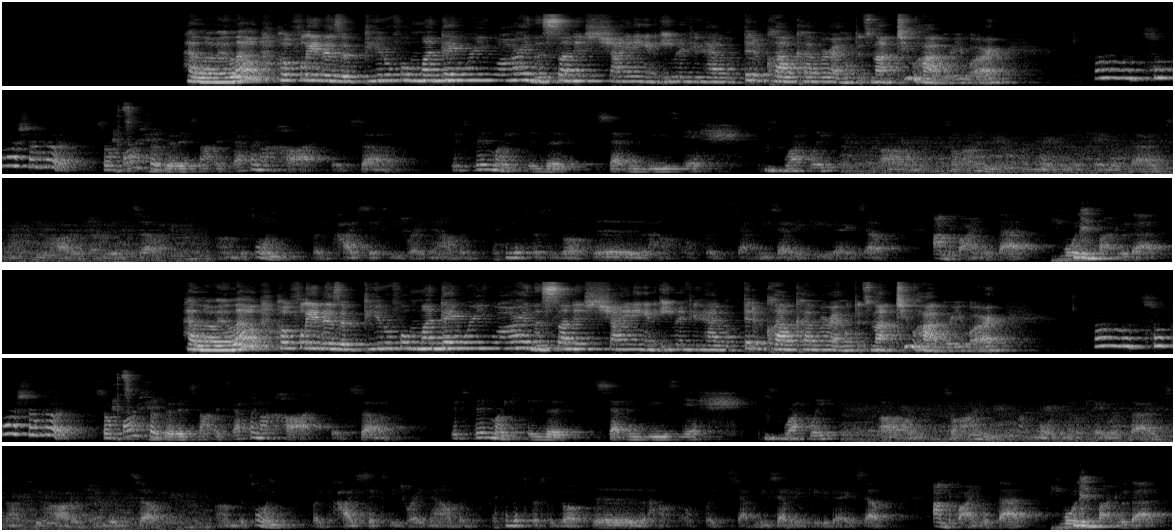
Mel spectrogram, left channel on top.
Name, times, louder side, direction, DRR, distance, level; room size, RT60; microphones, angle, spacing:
voice 1, 1.8-10.2 19.3-19.6 34.1-34.3, right 1 dB, 70° right, -2 dB, 0.7 m, -25 dB
voice 2, 10.9-12.4 12.6-15.6 16.2-17.3 17.6-19.1 19.5-20.0 20.5-25.0 25.5-26.2 26.5-32.2 32.5-33.6 34.0-34.9, right 2 dB, 55° right, 0 dB, 0.3 m, -35 dB
sound 1, 20.1-25.5, left 1 dB, 65° left, 0.7 m, -45 dB
5.2 x 2.1 x 2.5 m, 0.79 s
head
